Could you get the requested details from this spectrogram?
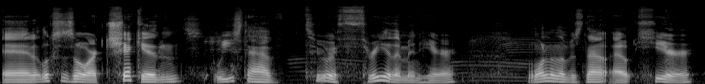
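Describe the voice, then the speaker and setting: A let's play host rambles casually through his gameplay commentary, his nose stuffy from a sinus cold and his speech full of ums and uhs. His voice is medium-pitched and his pace a little slow.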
